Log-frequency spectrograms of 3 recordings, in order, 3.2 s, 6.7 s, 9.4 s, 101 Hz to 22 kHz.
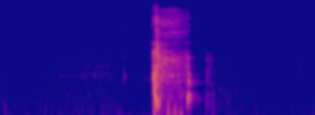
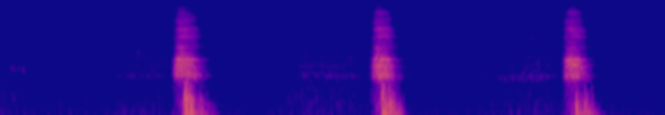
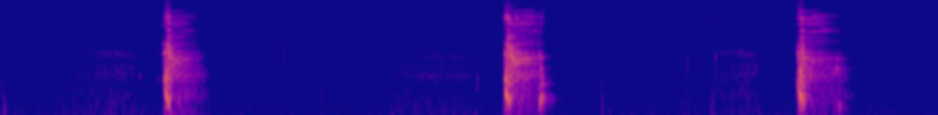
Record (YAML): cough_length: 3.2 s
cough_amplitude: 7436
cough_signal_mean_std_ratio: 0.21
exhalation_length: 6.7 s
exhalation_amplitude: 3548
exhalation_signal_mean_std_ratio: 0.29
three_cough_length: 9.4 s
three_cough_amplitude: 5661
three_cough_signal_mean_std_ratio: 0.21
survey_phase: alpha (2021-03-01 to 2021-08-12)
age: 18-44
gender: Female
wearing_mask: 'No'
symptom_fatigue: true
symptom_onset: 8 days
smoker_status: Never smoked
respiratory_condition_asthma: false
respiratory_condition_other: false
recruitment_source: REACT
submission_delay: 1 day
covid_test_result: Negative
covid_test_method: RT-qPCR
